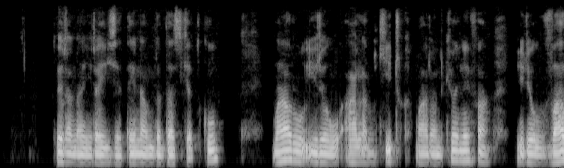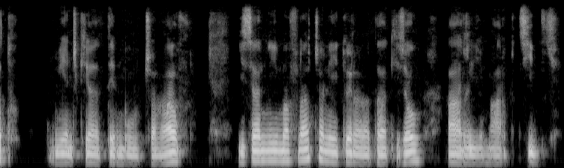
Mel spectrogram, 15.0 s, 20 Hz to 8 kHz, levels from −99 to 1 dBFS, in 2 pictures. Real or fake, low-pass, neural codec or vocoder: fake; 7.2 kHz; codec, 16 kHz, 4 kbps, FreqCodec, larger model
